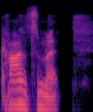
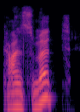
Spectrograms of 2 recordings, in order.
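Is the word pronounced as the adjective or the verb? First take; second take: adjective; adjective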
